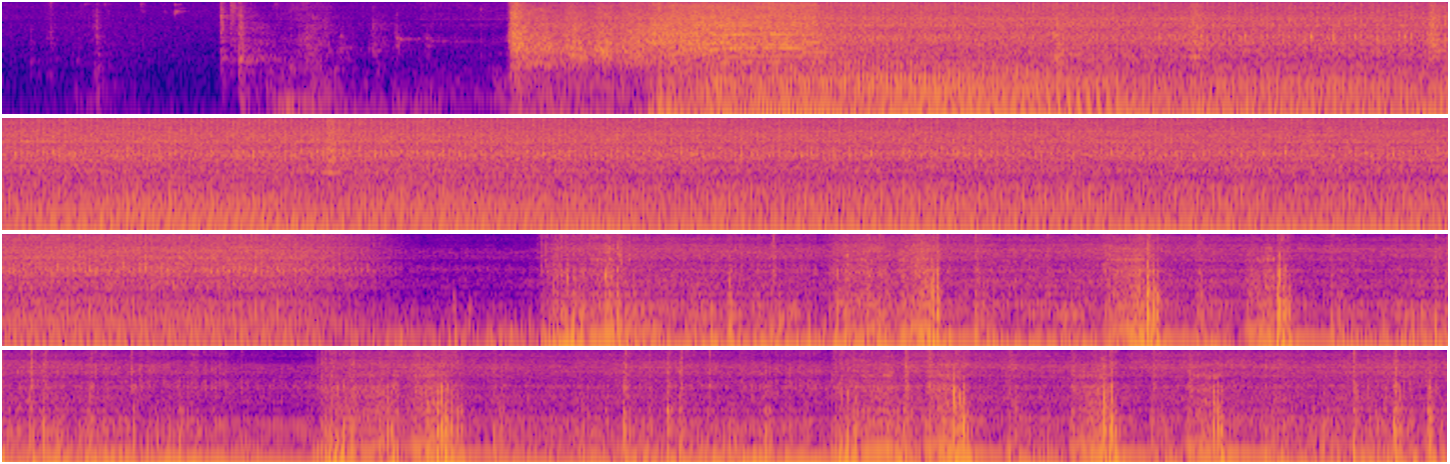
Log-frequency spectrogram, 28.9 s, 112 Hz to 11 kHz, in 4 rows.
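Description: SEAT Leon Cupra 290's turbocharged 2.0-litre four-cylinder through its stock exhaust, cold-started in an underground car park: it catches about two and a half seconds in, flares up, then settles into a steady fast cold idle. From about seventeen seconds the stationary engine is blipped repeatedly, each rev rising and falling quickly.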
